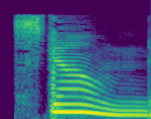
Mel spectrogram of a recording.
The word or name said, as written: stoned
